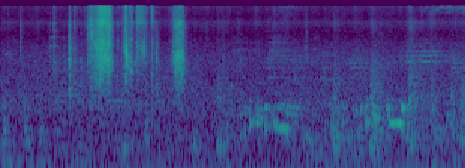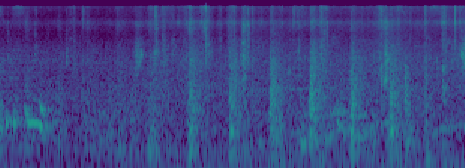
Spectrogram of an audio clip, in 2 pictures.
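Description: Domestic pigeons cooing, low wavering coos mostly in the middle stretch. Several sharp clicks and rattles stand out above them, loudest a little over a second in and again scattered through the second half.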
